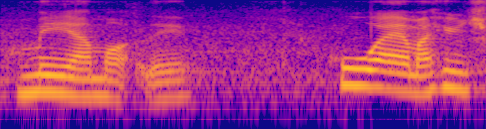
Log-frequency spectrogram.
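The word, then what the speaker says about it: Mia Mottley: I mean, that the pre-interview you mentioned Maya Motley. Maya Motley. That the pre-interview, I believe. Mia Motley. Yes. Sorry, I pronounced it. Yeah, Mia Motley.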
